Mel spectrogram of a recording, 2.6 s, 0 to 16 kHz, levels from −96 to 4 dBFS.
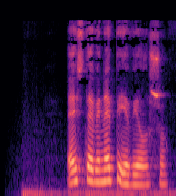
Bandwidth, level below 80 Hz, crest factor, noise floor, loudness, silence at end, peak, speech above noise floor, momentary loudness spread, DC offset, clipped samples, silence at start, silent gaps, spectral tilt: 11.5 kHz; -46 dBFS; 18 dB; -47 dBFS; -19 LUFS; 0.15 s; -4 dBFS; 28 dB; 6 LU; under 0.1%; under 0.1%; 0.35 s; none; -4.5 dB/octave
